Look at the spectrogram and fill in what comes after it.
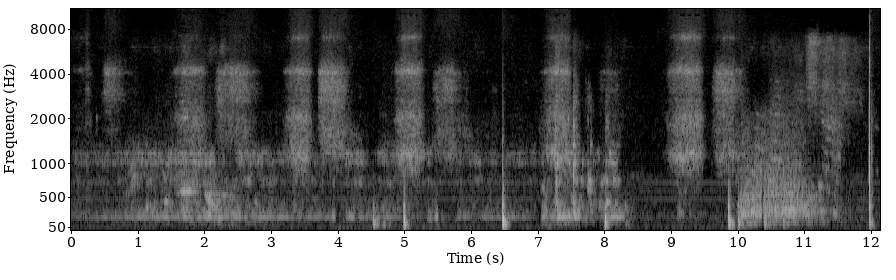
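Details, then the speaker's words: Rapid, noisy breaths from a baby or young child with a steady whistling, musical tone running through them: wheezing audible to the ear without a stethoscope. "yeah so that sounded like wheezing so if your child has a audible wheezing or if you are able to audible means you are able to listen with the uh clearly with your ears that is an honorable wheezing"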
